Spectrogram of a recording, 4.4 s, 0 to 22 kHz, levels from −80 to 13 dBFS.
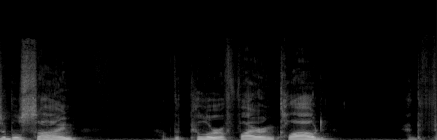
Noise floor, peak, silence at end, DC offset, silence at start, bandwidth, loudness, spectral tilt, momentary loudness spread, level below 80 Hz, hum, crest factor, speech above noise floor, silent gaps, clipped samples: -61 dBFS; -8 dBFS; 0.15 s; under 0.1%; 0 s; 15 kHz; -23 LUFS; -7 dB/octave; 16 LU; -58 dBFS; none; 16 dB; 38 dB; none; under 0.1%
